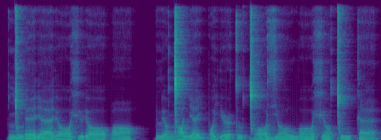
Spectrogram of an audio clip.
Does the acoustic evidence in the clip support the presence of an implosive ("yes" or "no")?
no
